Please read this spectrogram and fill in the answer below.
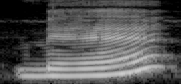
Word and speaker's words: mais: AI, je le prononce E. Le S, je le prononce pas. Mais, le, L-E, le gros navet ne bouge pas. Ne bouge pas. Répétez après moi. Mais le gros navet ne bouge pas.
